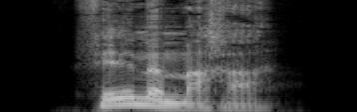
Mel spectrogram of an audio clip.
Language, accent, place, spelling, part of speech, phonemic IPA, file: German, Germany, Berlin, Filmemacher, noun, /ˈfɪlməˌmaxɐ/, De-Filmemacher.ogg
- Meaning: filmmaker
